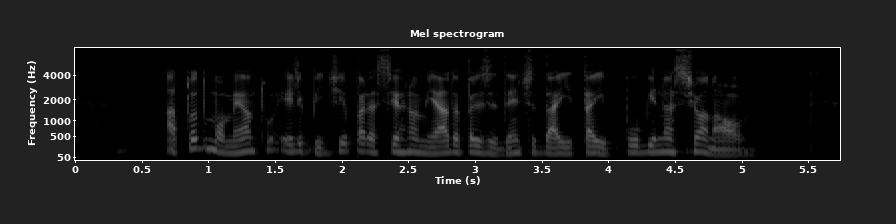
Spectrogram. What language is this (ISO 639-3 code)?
por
